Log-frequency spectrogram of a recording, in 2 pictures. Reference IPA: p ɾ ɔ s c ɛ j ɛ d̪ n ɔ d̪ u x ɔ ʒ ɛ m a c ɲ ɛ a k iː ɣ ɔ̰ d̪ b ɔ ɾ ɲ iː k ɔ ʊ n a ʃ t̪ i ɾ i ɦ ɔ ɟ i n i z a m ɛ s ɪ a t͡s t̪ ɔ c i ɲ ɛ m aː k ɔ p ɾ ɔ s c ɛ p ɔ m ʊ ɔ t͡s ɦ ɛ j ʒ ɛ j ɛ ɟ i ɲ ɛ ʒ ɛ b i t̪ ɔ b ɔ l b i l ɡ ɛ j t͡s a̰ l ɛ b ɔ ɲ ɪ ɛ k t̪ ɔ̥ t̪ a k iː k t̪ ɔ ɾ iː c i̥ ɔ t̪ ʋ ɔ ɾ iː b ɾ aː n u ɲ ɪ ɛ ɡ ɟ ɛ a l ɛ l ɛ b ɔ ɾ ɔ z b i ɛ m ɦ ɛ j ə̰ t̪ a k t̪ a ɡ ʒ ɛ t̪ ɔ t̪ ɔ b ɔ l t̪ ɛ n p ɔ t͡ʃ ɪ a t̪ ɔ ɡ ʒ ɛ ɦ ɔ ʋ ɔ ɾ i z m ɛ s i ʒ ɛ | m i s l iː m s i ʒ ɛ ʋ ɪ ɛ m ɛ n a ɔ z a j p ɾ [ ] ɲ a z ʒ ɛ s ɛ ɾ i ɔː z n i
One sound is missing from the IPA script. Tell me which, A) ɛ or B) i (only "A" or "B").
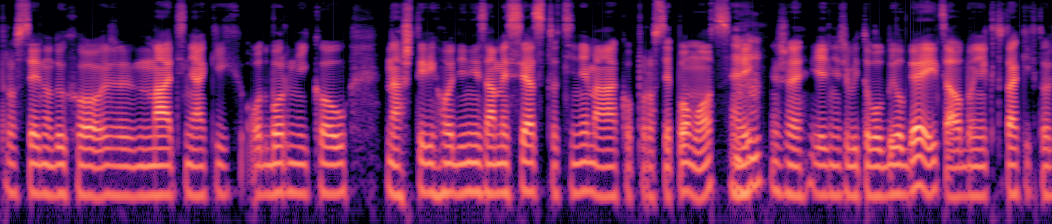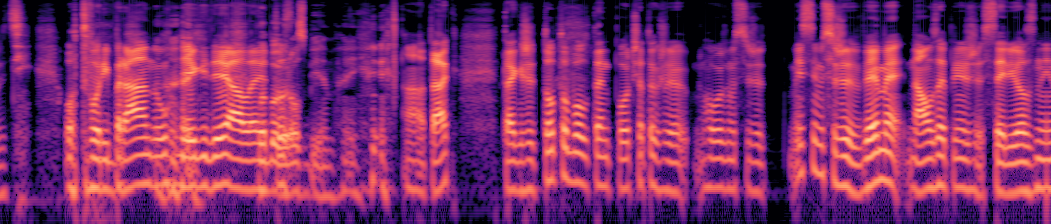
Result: B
